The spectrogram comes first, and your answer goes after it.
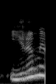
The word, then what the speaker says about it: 이름이: Saya bacanya kok Iremi bukan Irem I. Nah, sama kayak bahasa Inggris juga sebenarnya ya diseret aja gitu. 이름이 Jangan 뭐예요? Irem I, tapi Iremi.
